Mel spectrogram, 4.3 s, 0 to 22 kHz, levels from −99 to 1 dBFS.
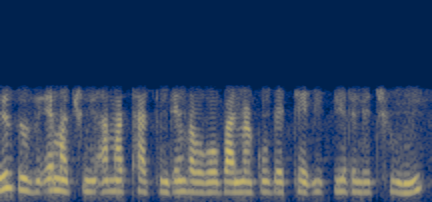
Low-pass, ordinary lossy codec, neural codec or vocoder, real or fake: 3.6 kHz; Opus, 32 kbps; codec, 44.1 kHz, 7.8 kbps, Pupu-Codec; fake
